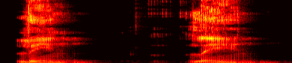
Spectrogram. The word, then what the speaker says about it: 令: Pronunciation is L-I-N-G, fourth tone. 令.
